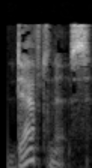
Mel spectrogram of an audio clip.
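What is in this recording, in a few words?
"daftness", British English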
